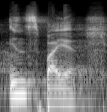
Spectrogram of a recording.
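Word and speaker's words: inspire: यह लिखा गया आपका इंस्पायर। तो यानी अगर किसी भी शब्द में दोस्तों आई लिखने के बाद लास्ट में आर ई लिखा हो तो इस आई का उच्चारण आय हो जाता है, ठीक है, लिखा है आय।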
